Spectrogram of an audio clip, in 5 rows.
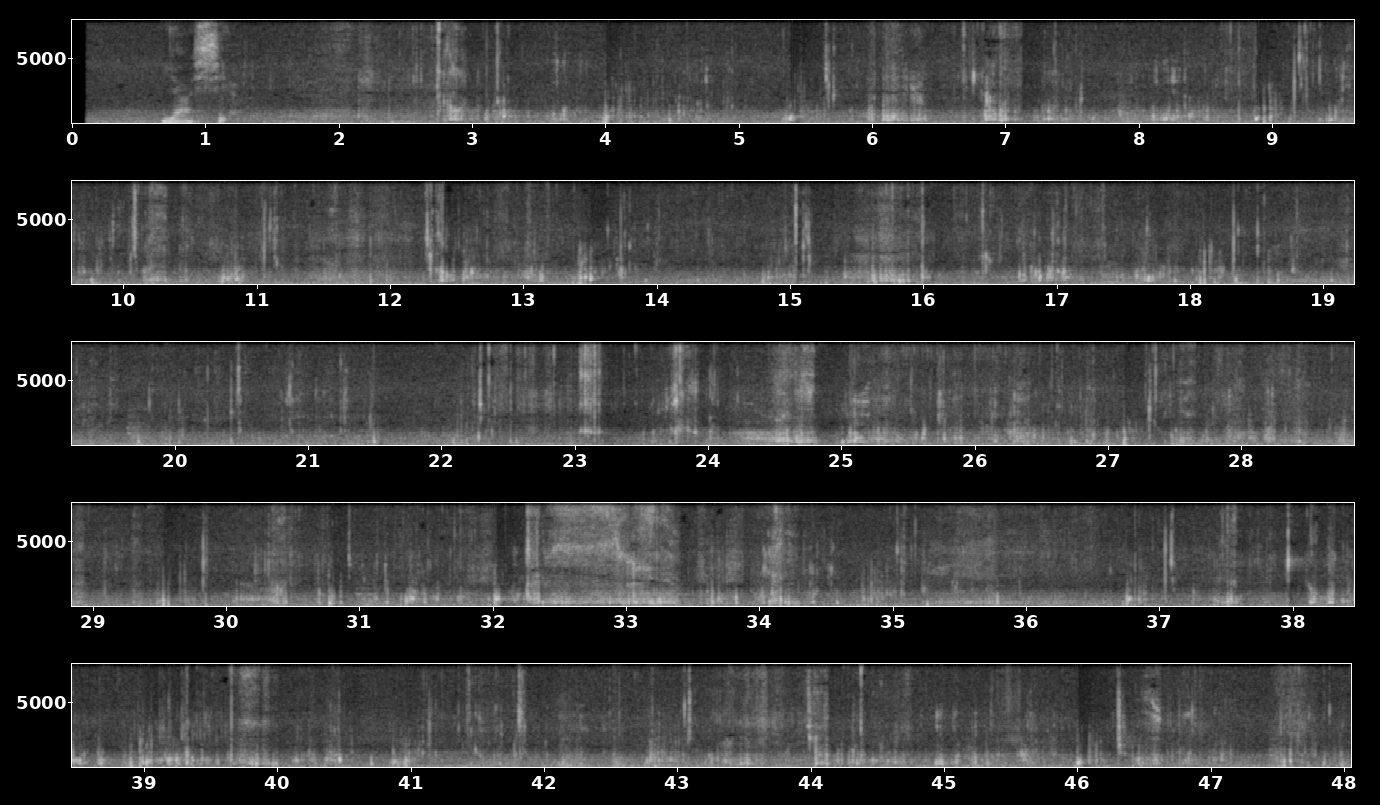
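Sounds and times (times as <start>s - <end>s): biting and chewing soft food: 1.4s - 48.0s.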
